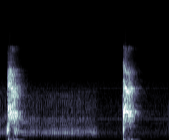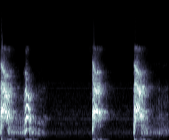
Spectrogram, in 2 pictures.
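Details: Pet Shih Tzu dog barking while playing with a mouse pad indoors: five sharp, loud barks, one a quick double bark, spaced about a second apart, the first trailing into a short growl.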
